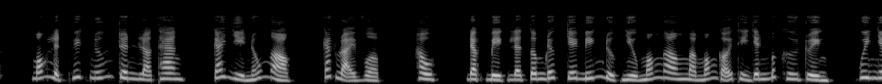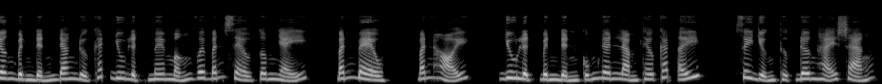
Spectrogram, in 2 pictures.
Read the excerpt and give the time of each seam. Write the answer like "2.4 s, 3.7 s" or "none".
8.5 s, 13.6 s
